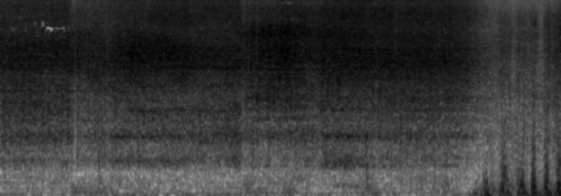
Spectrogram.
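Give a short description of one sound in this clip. Meat sizzles loudly in a hot frying pan.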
